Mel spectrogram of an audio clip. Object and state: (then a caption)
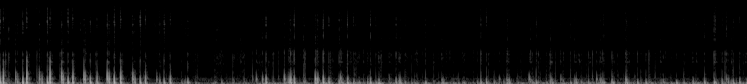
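Steel military helmet. Fingertips rapidly tap the sides of a hollow, olive-green painted steel military helmet held in both hands. The taps are soft, dull and low, with no ringing after each one, coming in quick flurries that ease off and pick up again.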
